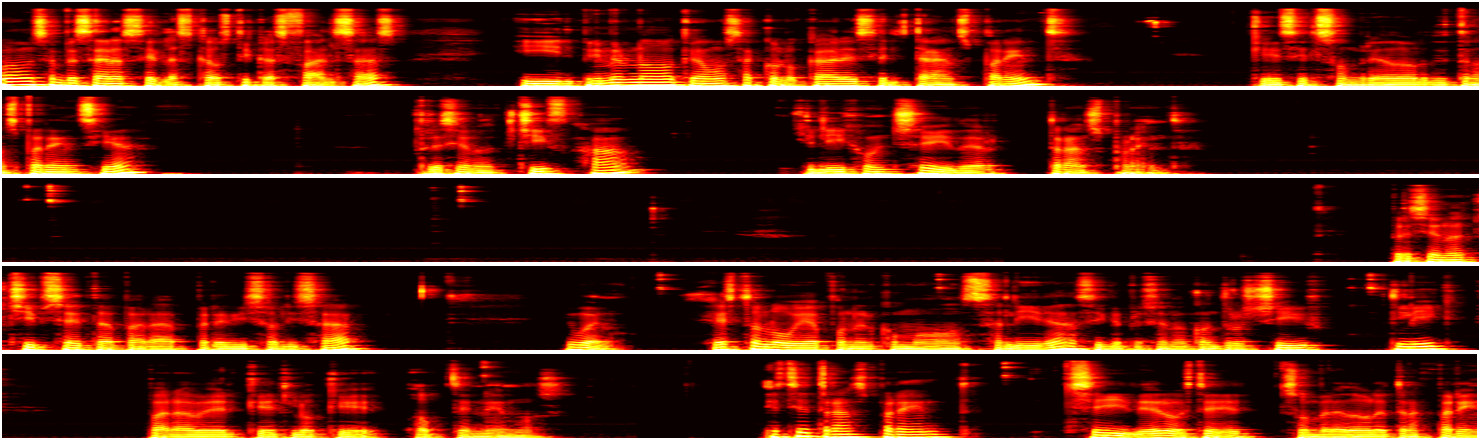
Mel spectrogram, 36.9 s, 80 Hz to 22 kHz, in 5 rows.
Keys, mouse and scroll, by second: 9.4 shift+a, 14.9 click, 16.9 click, 20.1 z, 22.1 z, 25.3 click, 25.8-26.9 drag, 28.9 ctrl+shift+click, 30.9-32.1 drag, 33.2-34.7 drag.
